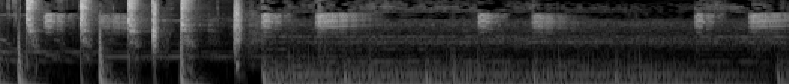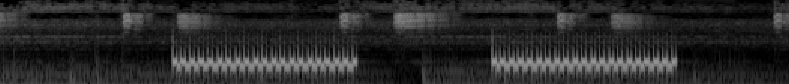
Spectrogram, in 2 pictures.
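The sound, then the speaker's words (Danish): A telephone call to Aarhus being dialed: a few clicks, then a series of short electronic beeps, followed by two long, steady ringback tones over a constant low hum. “jeg øh, har ringet til dig fra Aarhus, øh, hvor du øh, bor.”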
